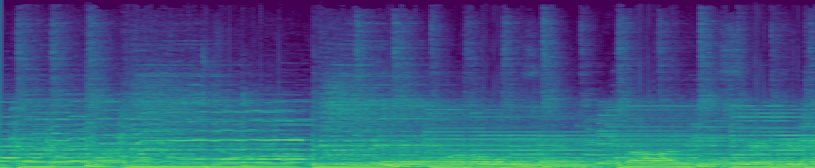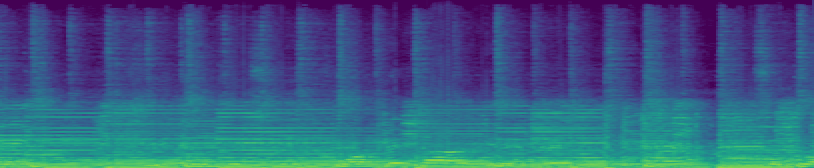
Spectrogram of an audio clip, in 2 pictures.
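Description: A live band playing loudly: electric guitars, bass guitar and a drum kit with steady drum hits, and a singer's voice over them.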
